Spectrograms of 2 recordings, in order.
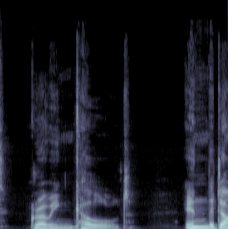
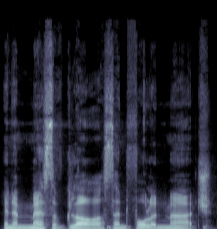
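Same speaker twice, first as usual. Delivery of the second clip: plain reading voice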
